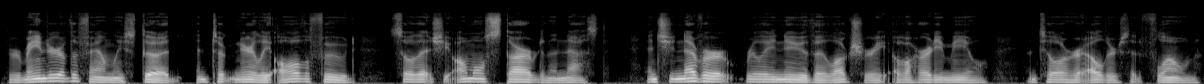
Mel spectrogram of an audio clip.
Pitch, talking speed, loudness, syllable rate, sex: 110 Hz, 180 wpm, -19 LUFS, 4.7 syllables/s, male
